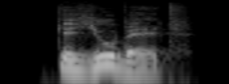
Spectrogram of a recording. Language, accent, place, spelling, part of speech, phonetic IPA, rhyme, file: German, Germany, Berlin, gejubelt, verb, [ɡəˈjuːbl̩t], -uːbl̩t, De-gejubelt.ogg
- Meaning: past participle of jubeln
